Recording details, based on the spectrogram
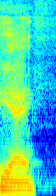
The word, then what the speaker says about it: Ye: It's ye. I mean, yay. – Yeah, see? I can't ever figure it out. – I know it's spelled ye, but it's yay.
